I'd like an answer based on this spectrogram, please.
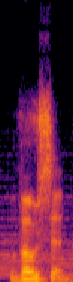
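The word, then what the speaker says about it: Vosyn: You could put a you could put a little dash to help you pronounce her name of VO and then sin. and phonetically spell it or whatever I need to.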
